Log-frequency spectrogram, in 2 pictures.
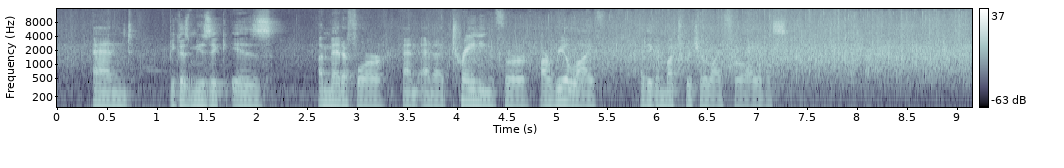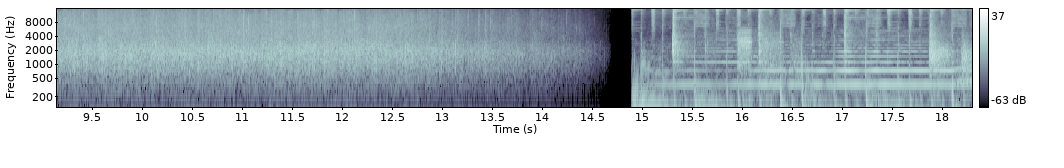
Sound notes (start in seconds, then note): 7.9 audience applauding; 15.0 dramatic music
